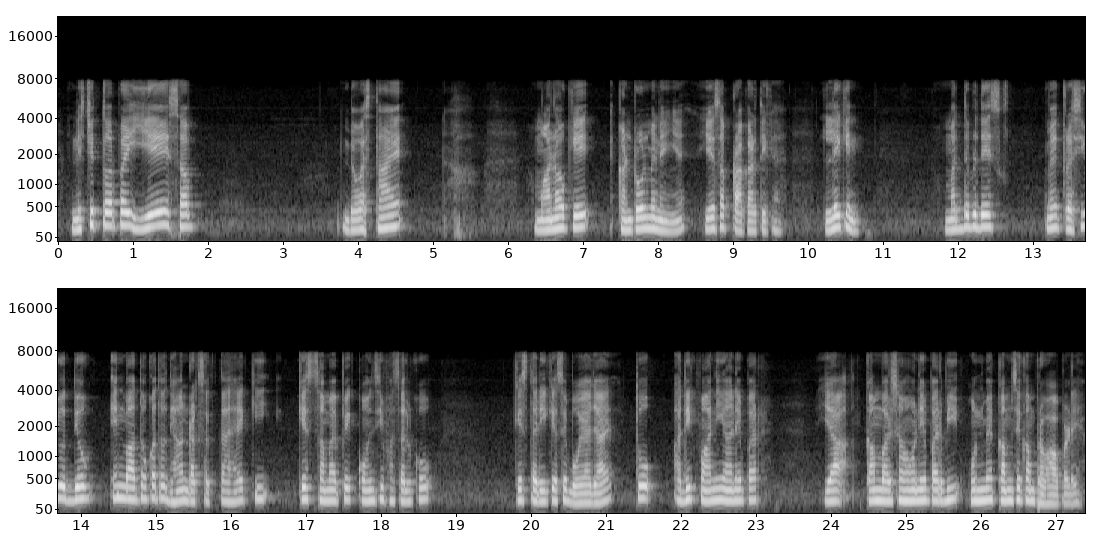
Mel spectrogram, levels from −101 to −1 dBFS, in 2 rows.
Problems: constant background noise, background conversations at intervals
